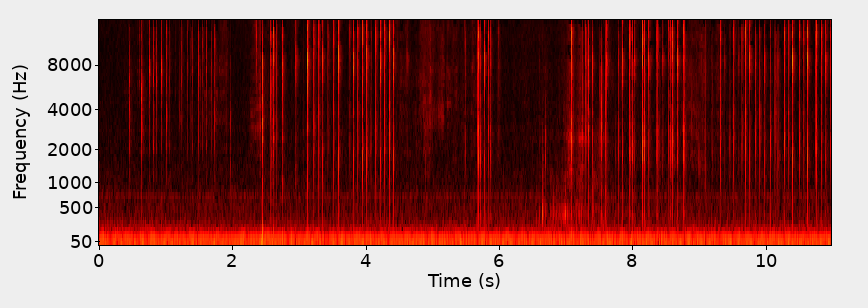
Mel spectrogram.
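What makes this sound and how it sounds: A small pink cardboard makeup highlighter compact, flat and hollow-bodied, is held open in the hands and tapped and scratched with long acrylic nails. Quick, irregular, bright clicks and scratchy scrapes sit over a steady low hum.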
